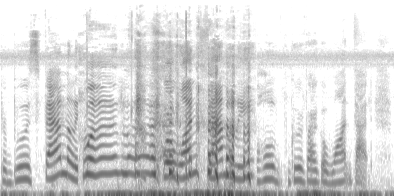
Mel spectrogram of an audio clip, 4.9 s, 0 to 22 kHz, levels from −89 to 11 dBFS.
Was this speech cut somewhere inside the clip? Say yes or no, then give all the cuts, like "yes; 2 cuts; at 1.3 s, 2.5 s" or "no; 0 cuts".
yes; 2 cuts; at 1.0 s, 3.2 s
